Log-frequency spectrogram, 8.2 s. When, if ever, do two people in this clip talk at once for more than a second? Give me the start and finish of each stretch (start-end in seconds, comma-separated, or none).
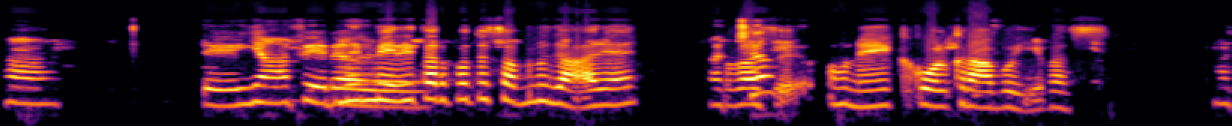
none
